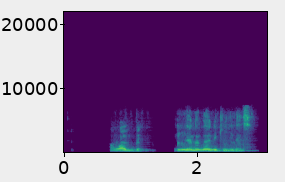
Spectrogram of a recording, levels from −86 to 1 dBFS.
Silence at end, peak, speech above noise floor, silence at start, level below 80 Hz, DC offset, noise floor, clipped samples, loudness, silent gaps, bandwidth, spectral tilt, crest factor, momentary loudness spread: 0.25 s; -10 dBFS; over 67 dB; 0.7 s; -80 dBFS; under 0.1%; under -90 dBFS; under 0.1%; -24 LUFS; 1.38-1.64 s; 7.6 kHz; -3.5 dB/octave; 16 dB; 15 LU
